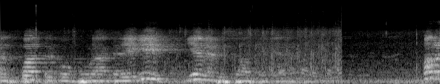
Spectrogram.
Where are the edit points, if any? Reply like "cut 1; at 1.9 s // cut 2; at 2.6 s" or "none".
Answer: cut 1; at 3.4 s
